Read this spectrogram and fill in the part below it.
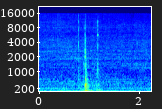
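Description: A car door latch clicks open.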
